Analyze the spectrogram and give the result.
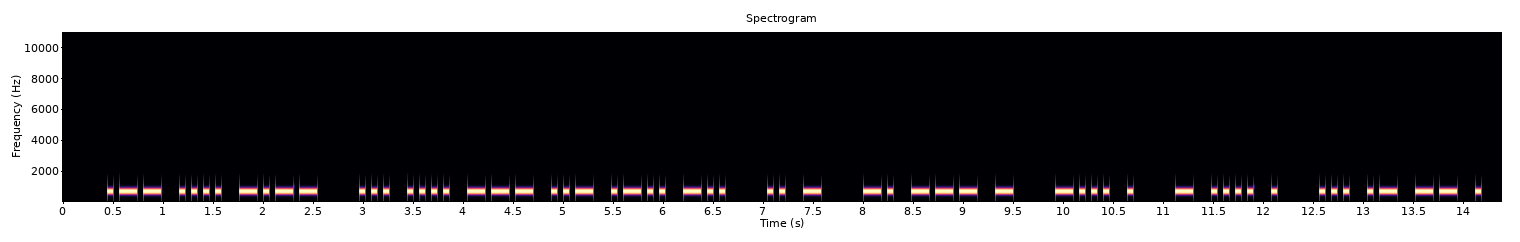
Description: Morse code, heard as a keyed tone, about 20 wpm, 700 Hz. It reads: WHY SHOULD IT NOT BE THE SAME
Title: Sentences from Top 1400 Words 20wpm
